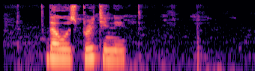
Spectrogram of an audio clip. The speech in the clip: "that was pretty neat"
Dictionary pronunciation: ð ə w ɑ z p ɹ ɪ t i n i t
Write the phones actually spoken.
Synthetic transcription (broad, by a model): ð ə w ɑ z b ɹ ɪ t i n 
